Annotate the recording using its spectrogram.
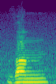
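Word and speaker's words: वं: Lam, Vam, Ram is actually pronounced Lang, Vang, Rang.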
